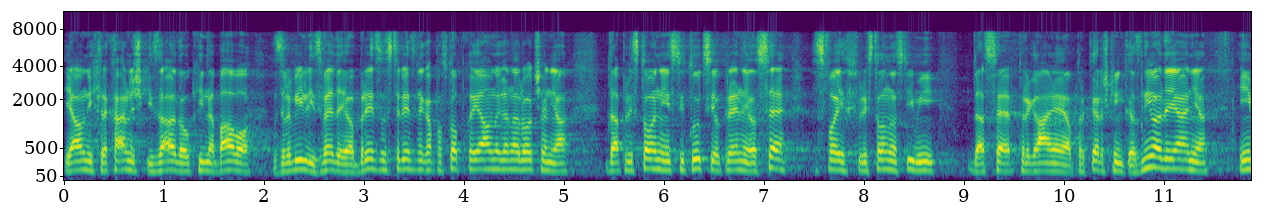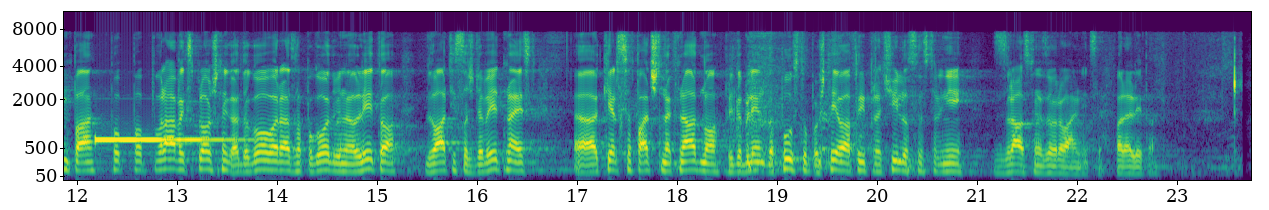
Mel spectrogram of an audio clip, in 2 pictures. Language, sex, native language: Slovenian, male, Slovenian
